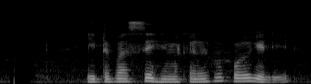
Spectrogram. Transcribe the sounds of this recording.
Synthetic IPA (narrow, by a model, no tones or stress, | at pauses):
iːʈəpasːeːɦeməkʰəɾəpukoɾuɡedije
